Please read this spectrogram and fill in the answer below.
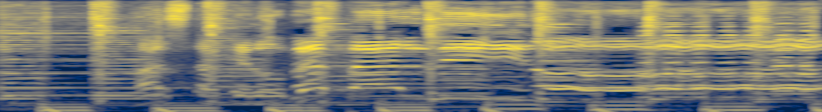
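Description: Norteño band playing an instrumental passage: an accordion melody over a steady bass beat, about two beats a second, with held accordion notes through the second half.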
